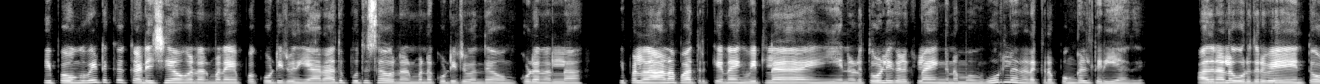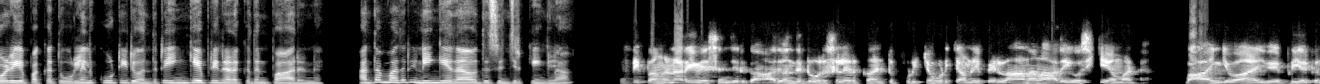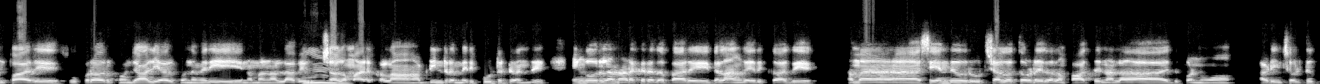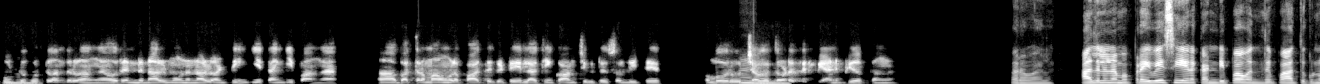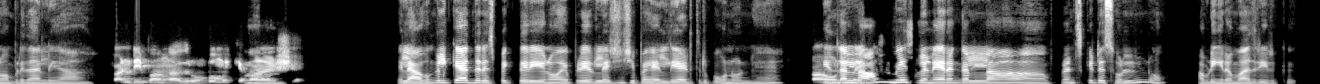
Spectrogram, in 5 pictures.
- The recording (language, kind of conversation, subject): Tamil, podcast, புதிய நண்பர்களுடன் நெருக்கத்தை நீங்கள் எப்படிப் உருவாக்குகிறீர்கள்?
- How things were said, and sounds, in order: "யாராவது" said as "யாராது"; "பார்த்திருக்கிறேன்" said as "பார்த்துருக்கேன்"; "ஏன்னா" said as "என்னா"; in another language: "சூப்பரா"; in another language: "ஜாலியா"; in another language: "ப்ரைவசிய"; in another language: "ரெஸ்பெக்ட்"; in another language: "ரெளடிவன் ஷிப்ப கெல்தியா"; other noise; in another language: "ஃபிரண்ட்ஸ்"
